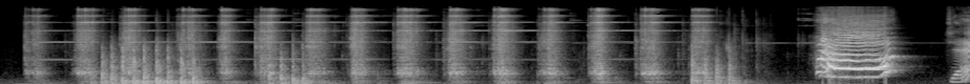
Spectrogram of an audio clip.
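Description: Doorbell ringing over and over, about sixteen rings at nearly two a second, stopping after about nine seconds. Near the end a loud voice calls out with rising and falling pitch.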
